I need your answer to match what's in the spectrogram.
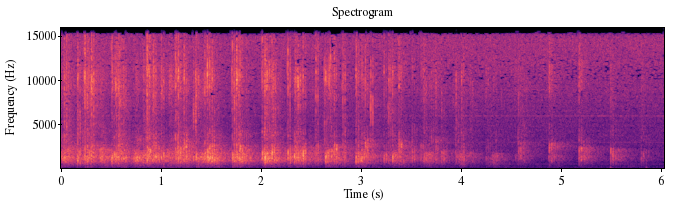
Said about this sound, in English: I think you should clap for me. I've been preaching for that.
